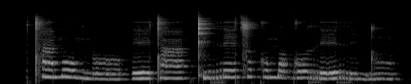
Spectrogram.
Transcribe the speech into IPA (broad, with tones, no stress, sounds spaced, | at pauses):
tʰ ã˦ m oː˦˨ ŋ n oː˨ | eː˨ t ã˦ | kʼ i˨ r eː˦ t͡s ʊ˦ k ʊ˦ m ɔ˦ ɡ oː˦ r eː˨˦ r i˨ n d ũ˦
